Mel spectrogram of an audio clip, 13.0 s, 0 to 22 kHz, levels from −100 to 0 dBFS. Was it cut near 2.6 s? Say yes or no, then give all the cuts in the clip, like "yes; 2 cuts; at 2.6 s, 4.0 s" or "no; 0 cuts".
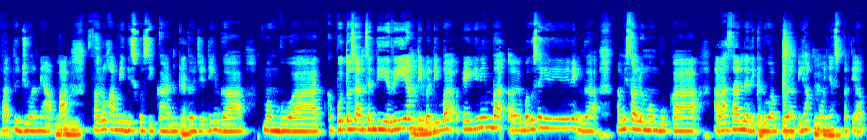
no; 0 cuts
